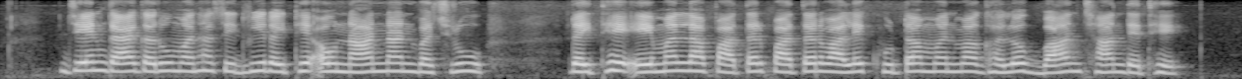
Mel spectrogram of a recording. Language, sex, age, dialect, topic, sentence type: Chhattisgarhi, female, 18-24, Western/Budati/Khatahi, agriculture, statement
